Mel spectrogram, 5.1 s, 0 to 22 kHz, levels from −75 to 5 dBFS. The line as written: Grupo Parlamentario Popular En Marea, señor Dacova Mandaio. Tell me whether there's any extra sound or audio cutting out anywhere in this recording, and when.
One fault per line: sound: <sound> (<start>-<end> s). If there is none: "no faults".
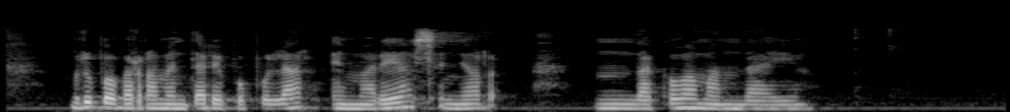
no faults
